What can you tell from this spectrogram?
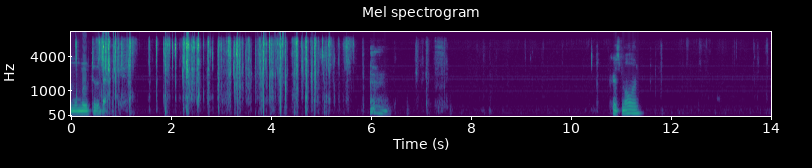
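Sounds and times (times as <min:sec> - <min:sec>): wrapper crinkling and rustling: 0:00.4 - 0:05.9.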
